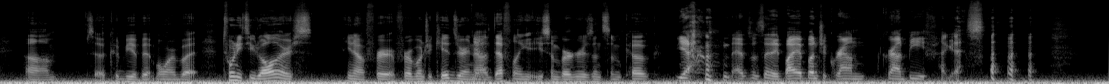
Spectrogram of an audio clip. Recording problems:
low rumble; noticeable; throughout; 15 dB below the speech

